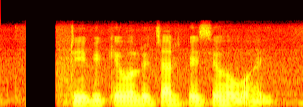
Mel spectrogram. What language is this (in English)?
Magahi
